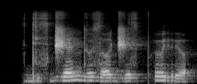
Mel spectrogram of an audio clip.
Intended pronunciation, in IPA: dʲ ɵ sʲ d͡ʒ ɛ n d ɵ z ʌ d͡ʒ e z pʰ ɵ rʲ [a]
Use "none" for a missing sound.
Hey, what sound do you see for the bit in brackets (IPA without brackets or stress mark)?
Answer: ʌ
